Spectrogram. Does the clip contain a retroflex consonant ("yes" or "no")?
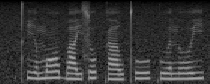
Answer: no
